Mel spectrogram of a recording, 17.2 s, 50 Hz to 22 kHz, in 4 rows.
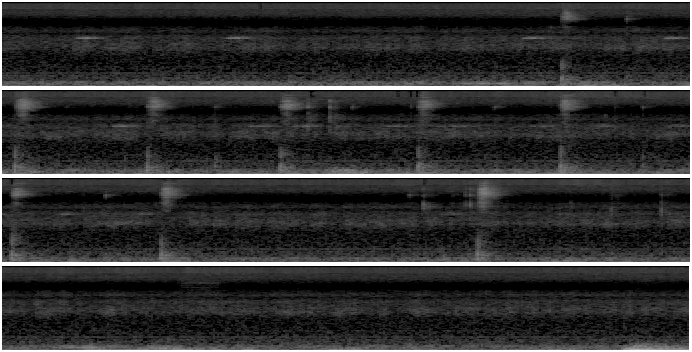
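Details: Korotkoff sounds during blood pressure measurement with a Korotkoff SMART Listener, cuff on a bare arm: about ten regular tapping sounds, roughly 70 a minute, appear and then fade as the cuff deflates.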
